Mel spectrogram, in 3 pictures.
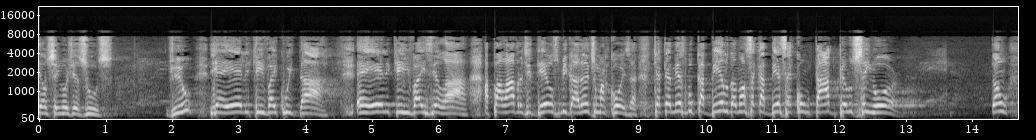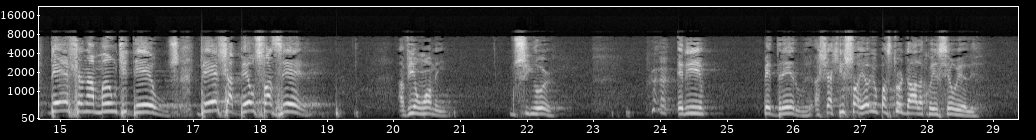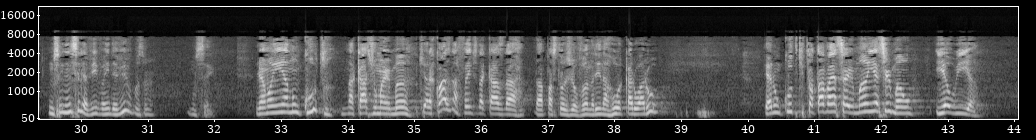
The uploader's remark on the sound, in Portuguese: Culto de Causas Impossíveis.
